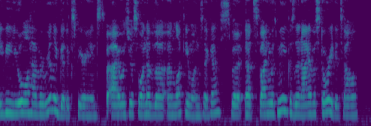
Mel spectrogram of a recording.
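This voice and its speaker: Flat, monotone female voice at a medium pitch. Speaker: vlogger. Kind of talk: casual chat. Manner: relaxed.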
